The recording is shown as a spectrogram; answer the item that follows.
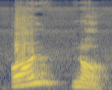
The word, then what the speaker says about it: অন্য: দেখো এই যে অন্য, নয়ের পরে কি আছে, জফলা, তাহলে অ ধ্বনি উচ্চারণ কি হবে, ও বা ওকারের মতো, তাহলে ও, ও দিলাম, ও, ন হচ্ছে মূল বর্ণ অন, আর ওই যে বললাম ওকারের মতো অন্য, অন্য।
